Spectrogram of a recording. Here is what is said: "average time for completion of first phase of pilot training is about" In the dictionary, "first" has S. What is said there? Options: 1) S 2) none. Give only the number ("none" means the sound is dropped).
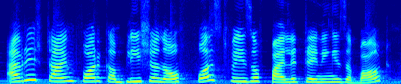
1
